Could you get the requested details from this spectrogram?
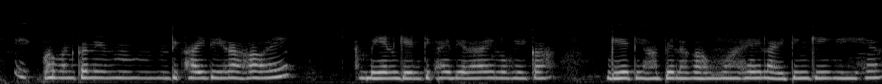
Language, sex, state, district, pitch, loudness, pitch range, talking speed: Hindi, female, Chhattisgarh, Raigarh, 290 Hz, -29 LUFS, 285-300 Hz, 170 wpm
